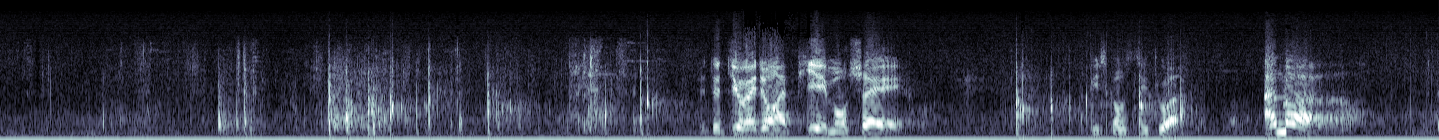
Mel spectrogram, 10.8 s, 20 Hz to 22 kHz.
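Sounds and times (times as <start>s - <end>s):
ridden horse hooves clip-clopping: 0.0s - 5.3s, 7.5s - 9.4s
speech: 5.4s - 6.9s, 8.2s - 10.0s.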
